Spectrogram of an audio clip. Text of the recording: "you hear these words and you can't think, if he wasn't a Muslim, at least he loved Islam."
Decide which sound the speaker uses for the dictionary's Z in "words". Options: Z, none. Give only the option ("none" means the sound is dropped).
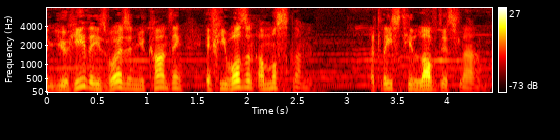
Z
